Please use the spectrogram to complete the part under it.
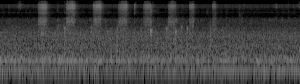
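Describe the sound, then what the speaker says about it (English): Several short hissing bursts from a spray bottle of makeup remover sprayed onto a cloth and face, spaced irregularly, close and fairly quiet over a low steady hum. "So I'll just spray the cloth twice, and I'll spray my face."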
